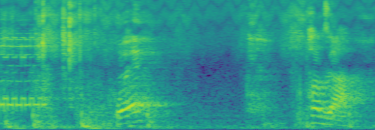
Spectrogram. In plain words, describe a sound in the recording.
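A young man speaks into a telephone nearby.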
